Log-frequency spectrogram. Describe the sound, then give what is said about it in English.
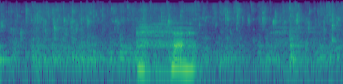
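Hands being washed under a running tap, a steady splashing stream of water into a sink that swells briefly in the middle before continuing evenly. “I'm going to wash my hands here.”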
